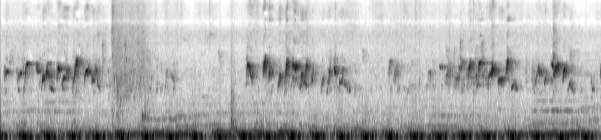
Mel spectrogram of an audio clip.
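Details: Red-whiskered bulbul, a kept tiger-type bird, sings repeated bursts of quick, chirpy whistled notes in clusters, interrupted by a brief rustle, over a steady low throbbing beat in the background.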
